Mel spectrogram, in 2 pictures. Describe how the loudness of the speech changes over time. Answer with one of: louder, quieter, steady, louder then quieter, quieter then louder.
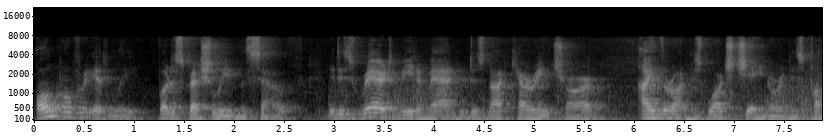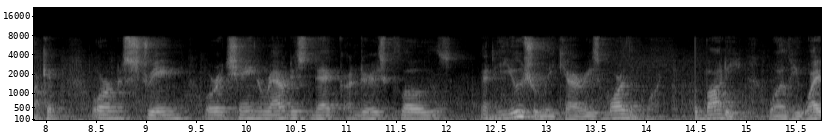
steady.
